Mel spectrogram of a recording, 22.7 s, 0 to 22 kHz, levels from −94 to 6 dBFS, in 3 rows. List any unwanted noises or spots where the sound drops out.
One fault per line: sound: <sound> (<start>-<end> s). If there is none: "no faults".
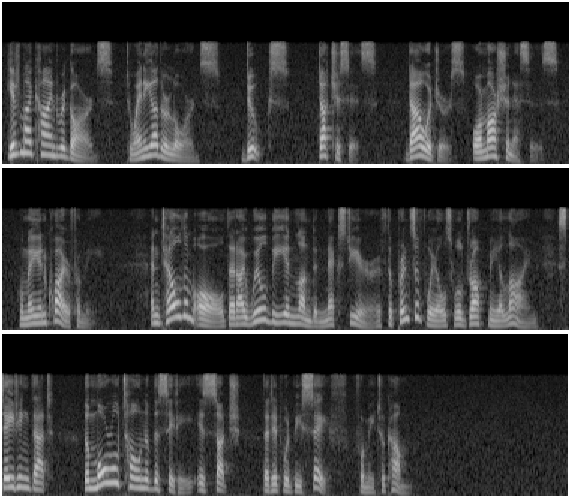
no faults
